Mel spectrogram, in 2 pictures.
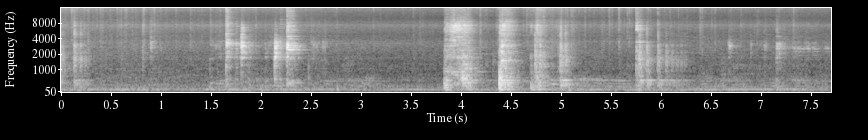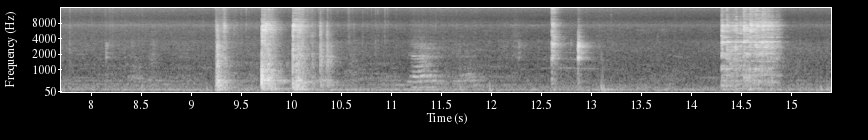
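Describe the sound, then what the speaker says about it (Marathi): Cooked poha is scooped from a pan onto a plate, with intermittent metallic scrapes, clinks and taps from a spoon against the cookware, arriving in short separated bursts with quiet gaps between them. "बंद आणि हे पोहे प्लेटमध्ये काढून"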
